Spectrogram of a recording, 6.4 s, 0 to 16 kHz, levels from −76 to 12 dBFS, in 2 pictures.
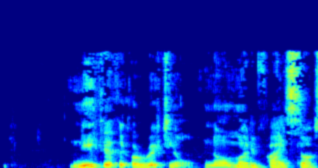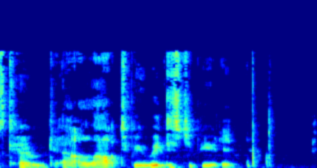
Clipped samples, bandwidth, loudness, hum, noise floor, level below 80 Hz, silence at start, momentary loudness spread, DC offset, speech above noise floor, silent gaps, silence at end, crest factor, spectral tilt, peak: under 0.1%; 11.5 kHz; -21 LUFS; none; -65 dBFS; -60 dBFS; 0.7 s; 11 LU; under 0.1%; 44 dB; none; 0.45 s; 20 dB; -4.5 dB/octave; -2 dBFS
